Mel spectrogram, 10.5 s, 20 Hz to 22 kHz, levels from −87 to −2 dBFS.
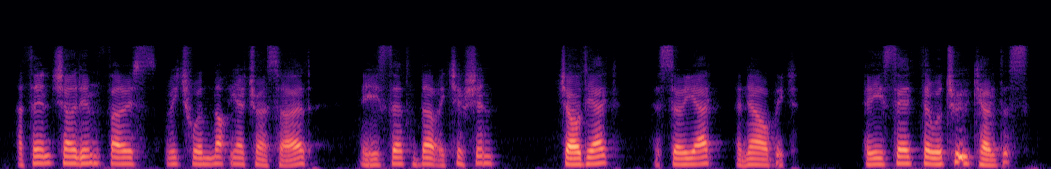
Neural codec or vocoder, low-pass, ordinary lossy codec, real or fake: codec, 16 kHz, 0.5 kbps, FunCodec, trained on LibriTTS, 25 frames a second; 7.2 kHz; AAC, 48 kbps; fake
